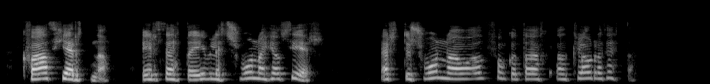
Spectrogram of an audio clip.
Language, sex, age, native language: Icelandic, female, 40-49, Icelandic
